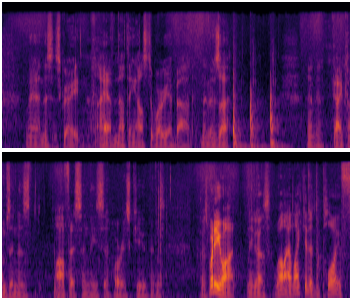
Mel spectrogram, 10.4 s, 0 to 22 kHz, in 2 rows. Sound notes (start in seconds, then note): 3.4 knocks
